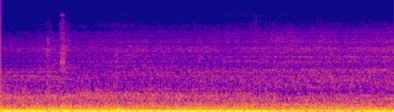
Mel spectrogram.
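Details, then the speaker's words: Kia idling just after a new Amazon fuel pump was installed; the old pump had been very noisy. Smooth, low idle with no pump whine or buzz over the rumble; normal idle, checking for fuel leaks. "Aquí tenemos la bomba que no hace ruido, la otra estaba haciendo tremendo ruido."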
